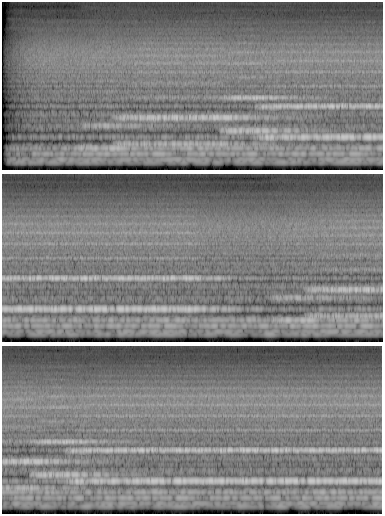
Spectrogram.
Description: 楼梯间脚步声
描述：脚步声在楼梯间回荡。
Tag: 脚步 楼梯间 电影 楼梯 声音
